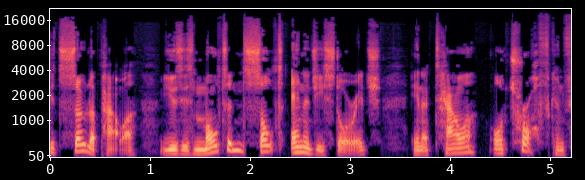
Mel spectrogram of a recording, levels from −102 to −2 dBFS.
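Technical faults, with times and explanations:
No technical faults can be heard in the recording.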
